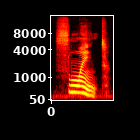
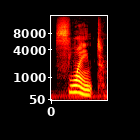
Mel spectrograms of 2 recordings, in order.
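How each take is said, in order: First: The word ends abruptly on a 't' sound. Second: The word ends abruptly on a 't' sound.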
